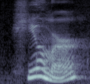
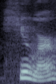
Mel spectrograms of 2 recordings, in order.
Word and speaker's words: humor: Similarly in humor humor we have the same hu combination stressed in the beginning and then my letters o r just say the e r sound my or uh because they're unstressed.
